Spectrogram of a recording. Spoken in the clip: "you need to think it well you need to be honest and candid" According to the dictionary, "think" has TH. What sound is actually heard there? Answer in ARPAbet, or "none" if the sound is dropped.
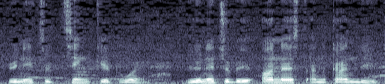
T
